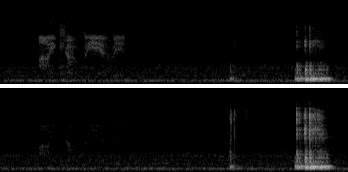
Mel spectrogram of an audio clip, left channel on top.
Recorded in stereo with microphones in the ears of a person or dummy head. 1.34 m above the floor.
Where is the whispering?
70° left (ahead or behind).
